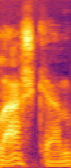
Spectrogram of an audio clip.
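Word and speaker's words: Ashquan: Ashcan is spelled on this occasion A-S-H-Q-U-A-N, but it's still Ashcan by any standards that I can apply anyway.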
